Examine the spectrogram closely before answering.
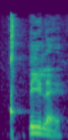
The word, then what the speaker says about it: Bile: The guy goes, "My name is pronounced Bile." He had a click in his name.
